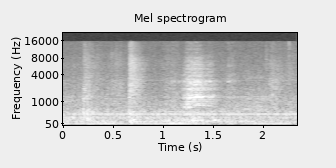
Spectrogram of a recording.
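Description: Near silence with a faint steady hum, broken by a soft click about two-thirds of a second in and a faint brief rustle just past a second in: light handling of tools on a wooden workbench as a leather strop is fetched.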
